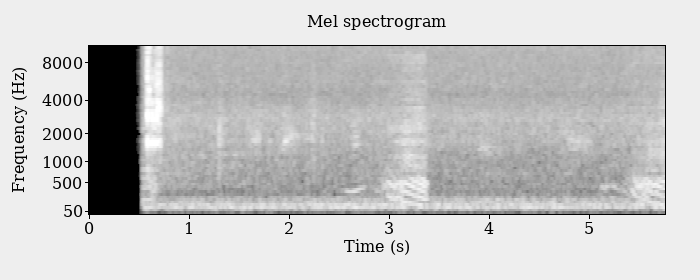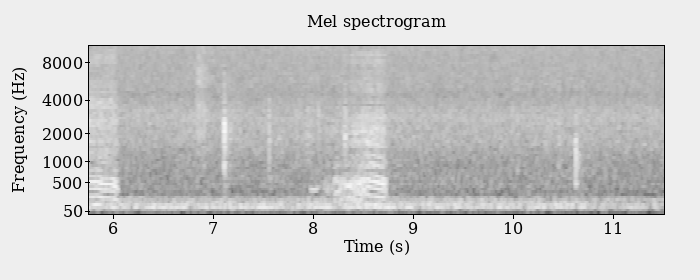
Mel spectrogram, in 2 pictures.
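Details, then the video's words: Batman, a tiny 2-pound Chiweenie puppy, sleeping curled in a box on an old t-shirt in an office, gives three raspy, wavering snores, spaced roughly every two to three seconds, over a low, steady background hum. "Batman, my 2 pound Chiweenie.....SNORES!!"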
